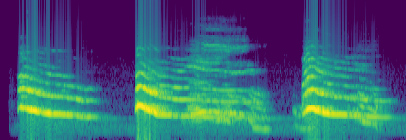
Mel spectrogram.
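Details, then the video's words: Bulldog named CoaCoa howling out of affection for Dylan: three drawn-out harmonic howls, each starting near a higher pitch then sliding gently downward, separated by short silences, the middle one longest and wavering. "Howling bulldog"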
